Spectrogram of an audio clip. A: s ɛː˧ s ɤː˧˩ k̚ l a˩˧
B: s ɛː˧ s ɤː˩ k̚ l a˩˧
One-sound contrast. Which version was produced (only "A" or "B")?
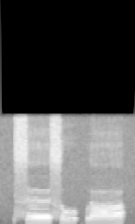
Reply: A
